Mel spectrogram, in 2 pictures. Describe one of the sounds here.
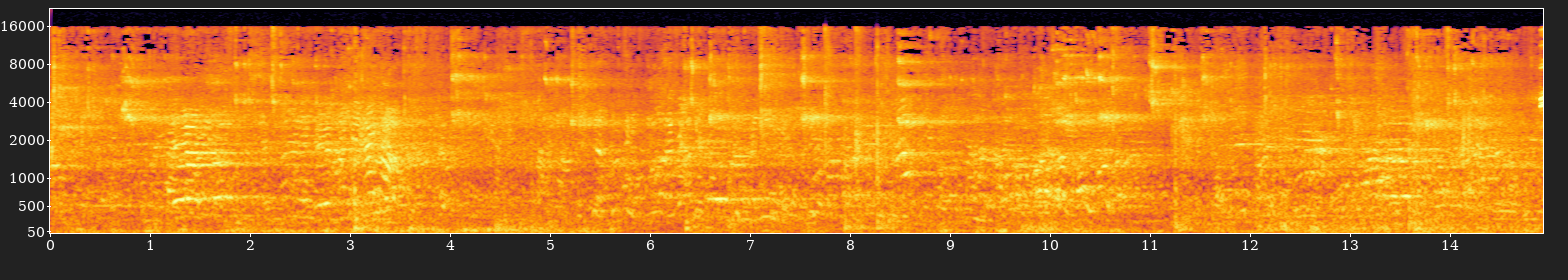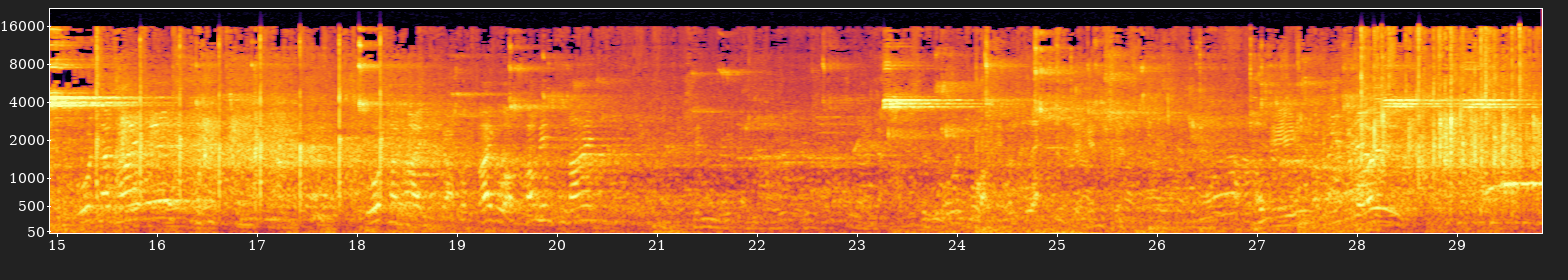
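Young players shout to each other across an echoing hall.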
